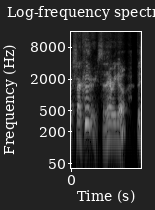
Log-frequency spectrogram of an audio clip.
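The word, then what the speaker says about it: charcuterie: So, the shakuderie board or however you pronounce Yeah, that's how you say it. All right, shakuderie.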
